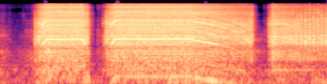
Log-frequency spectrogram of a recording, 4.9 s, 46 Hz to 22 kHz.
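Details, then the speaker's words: DeWalt DCH273 SDS rotary hammer drill tested in chisel mode: the motor spins up to a steady high whine, then winds down and restarts with a fast rattling impact; normal hammer action. "So if it's hammering in chisel mode, it'll be hammering in drill mode. But we'll try in drill mode as well. So that's chisel mode."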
